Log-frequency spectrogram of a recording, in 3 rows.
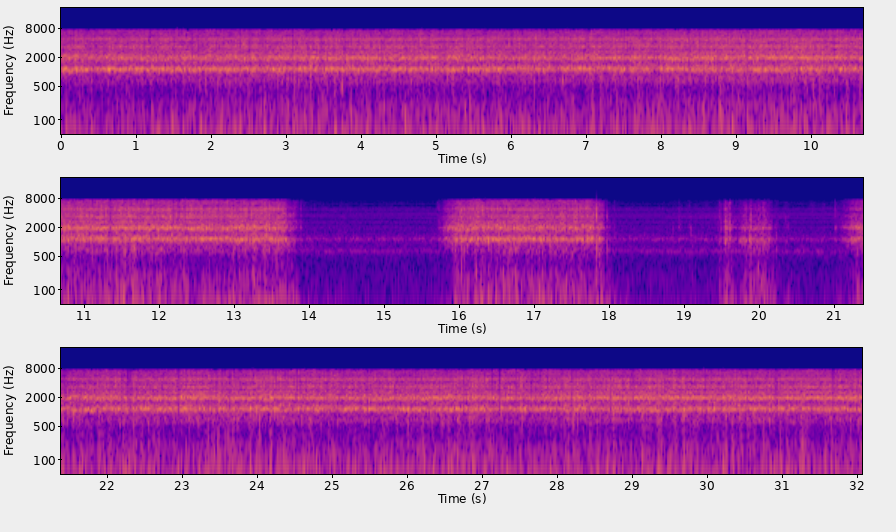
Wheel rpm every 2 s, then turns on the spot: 150, 150, 150, 160, 170, 170, 130, 10, 120, 20, 60, 160, 160, 160, 160, 160.
18-20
